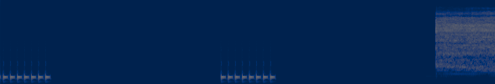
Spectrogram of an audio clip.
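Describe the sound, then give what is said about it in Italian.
A telephone ringback tone plays in two pulsing bursts separated by silence, as an outgoing call waits to connect, then cuts to a steady hiss of line noise. “Sì, torna, torna, torna in bagno che telefoniamo”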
